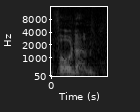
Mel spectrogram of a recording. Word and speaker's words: Vodun: Jocelyn was born and raised in Haiti, well-versed in Vodun, the proper pronunciation of what we uninitiated call voodoo.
